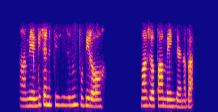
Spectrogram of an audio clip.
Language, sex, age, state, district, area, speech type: Manipuri, female, 30-45, Manipur, Imphal East, rural, conversation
